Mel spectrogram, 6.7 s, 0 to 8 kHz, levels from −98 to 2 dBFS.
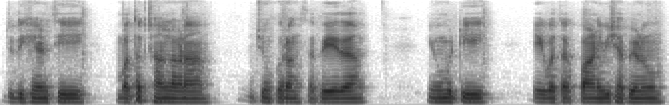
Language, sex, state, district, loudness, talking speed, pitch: Hindi, male, Uttarakhand, Tehri Garhwal, -19 LUFS, 150 wpm, 105 Hz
